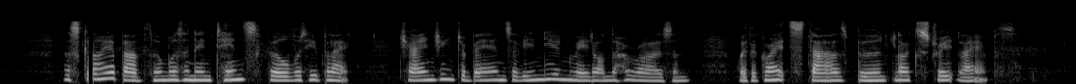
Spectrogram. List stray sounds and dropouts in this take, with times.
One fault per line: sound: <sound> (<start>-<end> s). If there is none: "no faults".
sound: dropout (0.9-0.9 s)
